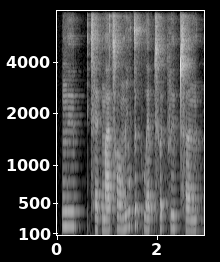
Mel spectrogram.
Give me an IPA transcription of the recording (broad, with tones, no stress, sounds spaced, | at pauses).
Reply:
ŋ yː˥ p̚ | t͡sʰ ɛː˨ k̚ m aː˨˥ t͡sʰ ɔː˨ m iː˥ w t̪ ɵ˥ t̚ kʷ ɛː˨˥ p̚ t͡sʰ ɵ˧ t̚ f yː˧ p̚ t͡sʰ ɐ˨ n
